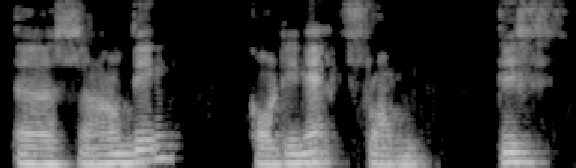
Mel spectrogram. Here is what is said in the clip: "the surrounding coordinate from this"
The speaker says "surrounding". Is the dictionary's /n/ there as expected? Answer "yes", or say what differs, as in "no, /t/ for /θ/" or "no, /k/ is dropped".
yes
